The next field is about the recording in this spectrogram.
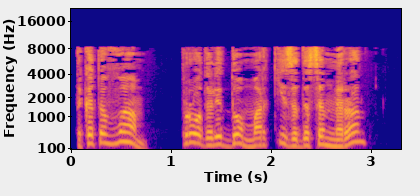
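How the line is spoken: Exclamation. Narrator (Russian): воскликнул Вильфор

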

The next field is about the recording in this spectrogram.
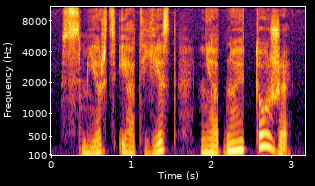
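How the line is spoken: Quiet remark. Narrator (Russian): тихо замечаю я

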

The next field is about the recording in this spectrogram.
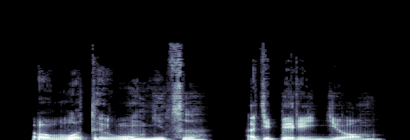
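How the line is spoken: Almost tender. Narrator (Russian): почти ласково сказал Алкид

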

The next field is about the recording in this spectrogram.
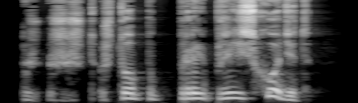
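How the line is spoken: Stammering mutter. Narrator (Russian): запинаясь, пробормотал он

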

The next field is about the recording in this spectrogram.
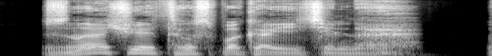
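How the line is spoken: Sighing. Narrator (Russian): вздохнул

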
